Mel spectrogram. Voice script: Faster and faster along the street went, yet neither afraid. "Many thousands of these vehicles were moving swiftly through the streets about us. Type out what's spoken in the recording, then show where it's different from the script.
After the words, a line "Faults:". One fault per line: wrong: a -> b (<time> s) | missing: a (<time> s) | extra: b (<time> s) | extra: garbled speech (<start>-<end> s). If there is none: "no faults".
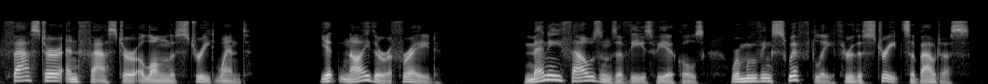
Faster and faster along the street went, yet neither afraid. "Many thousands of these vehicles were moving swiftly through the streets about us.
Faults:
no faults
